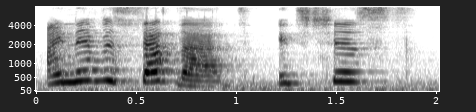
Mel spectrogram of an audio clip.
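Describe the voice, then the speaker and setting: A woman's voice: very high-pitched, big pitch swings, a little slow, a bit bright, a little hiss or hum, full character voice. An actress playing a hurt but determined young woman in an audio drama, confiding and emotional. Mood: hurt, furious. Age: young adult.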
